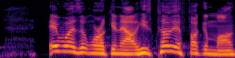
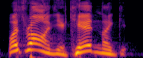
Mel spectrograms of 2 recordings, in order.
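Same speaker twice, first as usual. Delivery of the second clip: raised, louder imitation of a boss yelling; mock yelling; 7 semitones higher, 3 dB louder than usual. Boss yelling at a kid, mock shout. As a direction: bark at the kid, hammed-up. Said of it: "starts yelling at this kid".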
